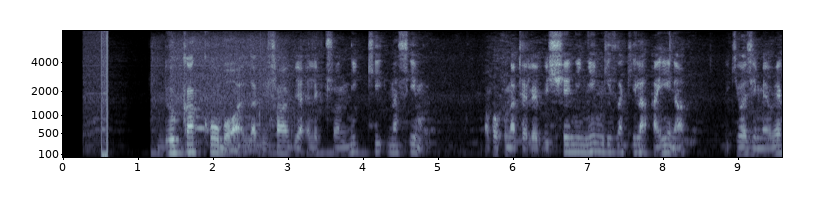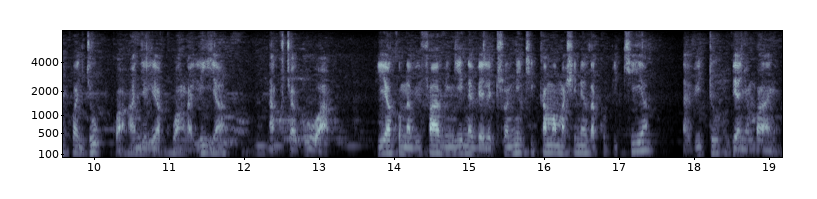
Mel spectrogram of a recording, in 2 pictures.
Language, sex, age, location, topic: Swahili, male, 18-24, Nairobi, finance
